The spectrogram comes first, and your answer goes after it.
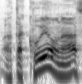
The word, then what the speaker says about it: atakują nas: Atakuyo nas! Yeah, atakują nas is actually a very proper Polish pronunciation.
